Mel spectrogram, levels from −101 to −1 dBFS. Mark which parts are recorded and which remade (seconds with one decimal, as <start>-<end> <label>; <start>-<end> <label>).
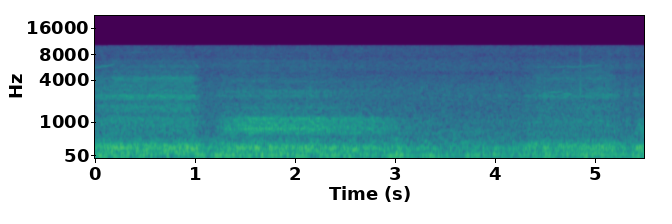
0.0-0.8 recorded; 0.8-4.1 remade; 4.1-5.5 recorded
